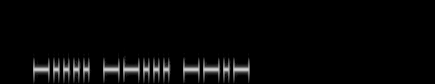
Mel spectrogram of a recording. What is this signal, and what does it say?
Morse code, heard as a keyed tone, about 24 wpm, 700 Hz. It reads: 67Q
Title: Speed-Racing - Three Letter-Number Combinations - 20wpm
